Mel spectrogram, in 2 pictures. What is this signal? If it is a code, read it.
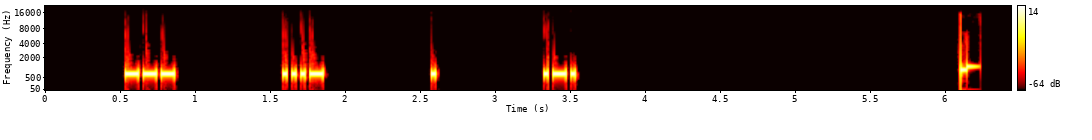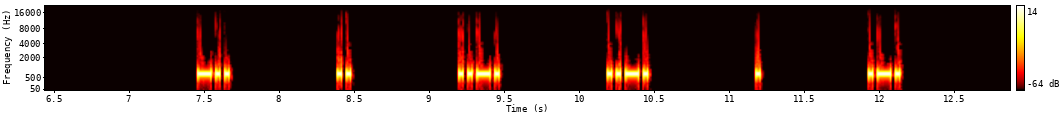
Morse code, heard as a keyed tone, about 40 wpm, spaced as for 11 wpm, 690 Hz. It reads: OVER DIFFER
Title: 8x Character Spacing - Top 300 Words - 40wpm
